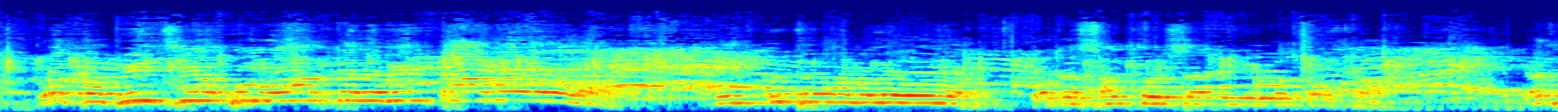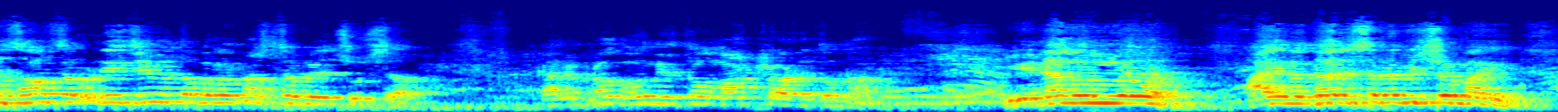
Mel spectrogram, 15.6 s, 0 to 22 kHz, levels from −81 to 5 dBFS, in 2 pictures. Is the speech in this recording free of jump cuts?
no; 4 cuts; at 3.3 s, 7.4 s, 10.1 s, 12.5 s

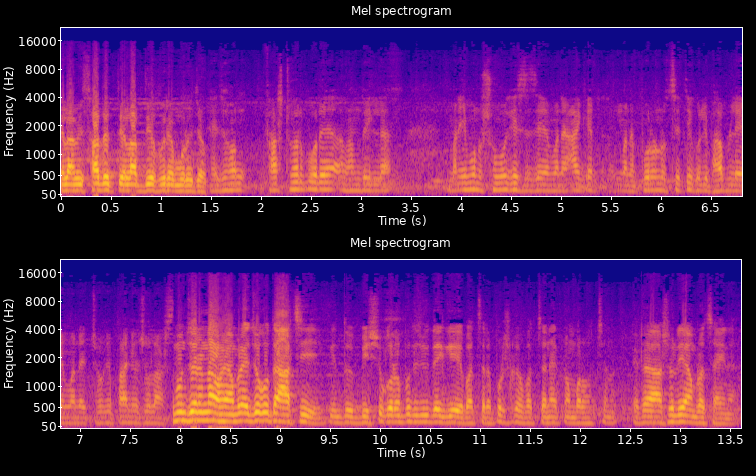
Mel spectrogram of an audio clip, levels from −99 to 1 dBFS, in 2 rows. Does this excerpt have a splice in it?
yes; 2 cuts; at 1.4 s, 7.9 s

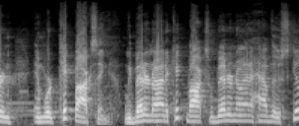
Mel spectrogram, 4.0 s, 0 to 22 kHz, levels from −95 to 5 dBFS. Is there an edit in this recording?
no; 0 cuts

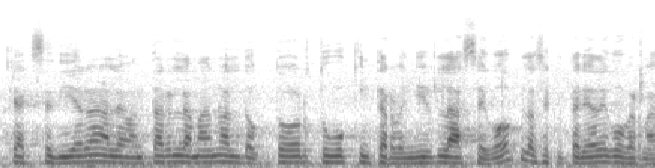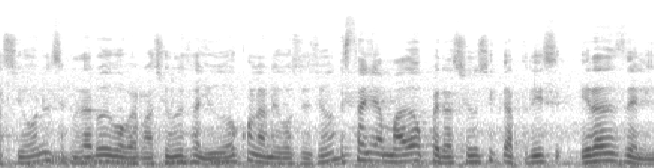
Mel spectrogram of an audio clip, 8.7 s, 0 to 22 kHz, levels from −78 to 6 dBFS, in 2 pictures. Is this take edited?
yes; 1 cut; at 6.7 s

